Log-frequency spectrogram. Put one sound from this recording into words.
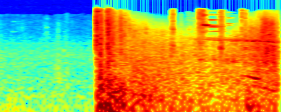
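A sniper rifle fires a single loud shot that rings out and slowly fades.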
